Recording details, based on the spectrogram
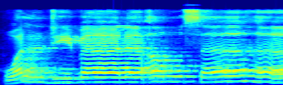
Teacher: واو ہونٹوں کی نہ تمام گلائی سے ادا کریں گے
